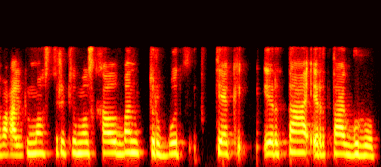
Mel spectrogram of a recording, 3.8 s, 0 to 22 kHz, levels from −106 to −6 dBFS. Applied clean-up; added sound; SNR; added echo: none; none; none; none.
